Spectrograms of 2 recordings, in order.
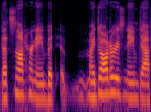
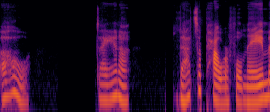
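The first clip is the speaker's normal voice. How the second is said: soft, quiet, hushed, almost half-whispered; 6 dB quieter than usual. Retelling what a woman on the playground bench said to her, retelling a near half-whisper. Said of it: "almost in a whisper".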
